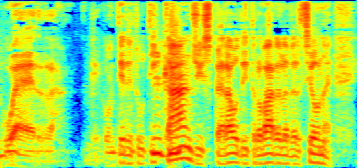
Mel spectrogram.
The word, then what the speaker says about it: kanji: Ecco, non dobbiamo introdurre una parola che è sovente citata in questo libro, la parola, spero di pronunciarla bene, ganji, sì. – Kanji. – Ah, kanji. Kanji.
